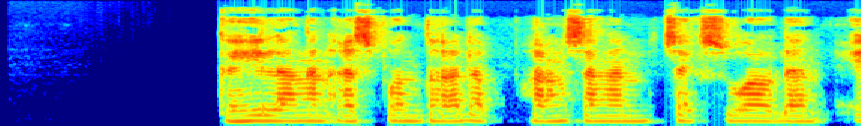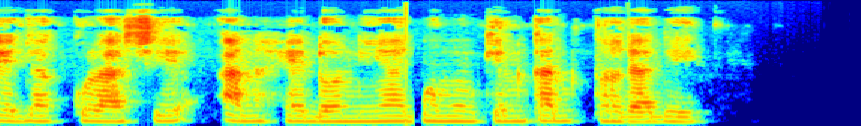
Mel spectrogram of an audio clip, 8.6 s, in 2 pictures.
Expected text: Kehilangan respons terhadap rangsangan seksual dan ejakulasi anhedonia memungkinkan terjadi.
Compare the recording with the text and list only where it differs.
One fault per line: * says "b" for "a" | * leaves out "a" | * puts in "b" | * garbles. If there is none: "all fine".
all fine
